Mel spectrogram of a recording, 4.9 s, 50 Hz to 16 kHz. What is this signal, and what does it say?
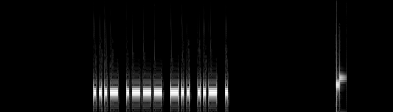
Morse code, heard as a keyed tone, about 36 wpm, 700 Hz. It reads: VJDUE
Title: Five Challenging Letter-Number Combinations 35wpm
